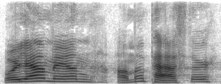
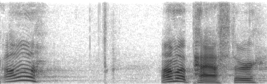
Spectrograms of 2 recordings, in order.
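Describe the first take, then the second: First: Louder and higher, owning it boldly; confident declaration. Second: Sheepish, trailing admission; hesitant admission. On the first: Pastor confirming his job to a surprised gym friend, loud and bold. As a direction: say it proudly, no hiding now. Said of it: "I was like". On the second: Pastor admitting his job to a gym friend, hesitantly. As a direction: own up to it a bit unsure. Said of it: "basically I'm just like". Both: Retold or imitated.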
